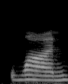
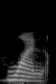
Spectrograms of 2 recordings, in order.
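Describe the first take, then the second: First: The vowel is an open 'ah' like wan. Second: The vowel is a central 'uh' like won. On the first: The speaker calls it wrong. "like one, W A N" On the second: The speaker calls it right. "I want it to sound more like one"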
